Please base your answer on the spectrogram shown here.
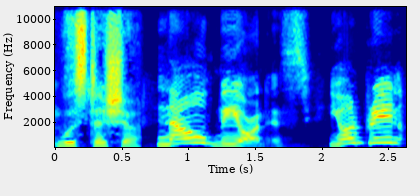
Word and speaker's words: Worcestershire: This is how it is pronounced. Worcestershire.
